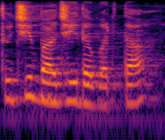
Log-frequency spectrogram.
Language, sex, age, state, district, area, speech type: Goan Konkani, female, 18-30, Goa, Salcete, rural, read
